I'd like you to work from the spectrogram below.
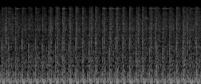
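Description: Sustained rapid automatic gunfire from the video game The Division 2, dense and continuous with barely a pause, loud and close.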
